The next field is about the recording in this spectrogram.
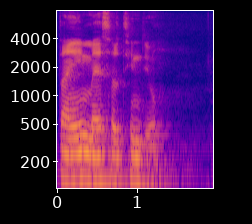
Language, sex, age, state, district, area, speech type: Sindhi, male, 60+, Gujarat, Kutch, urban, read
